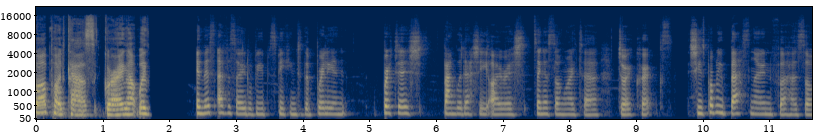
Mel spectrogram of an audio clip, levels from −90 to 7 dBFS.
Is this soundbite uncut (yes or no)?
no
